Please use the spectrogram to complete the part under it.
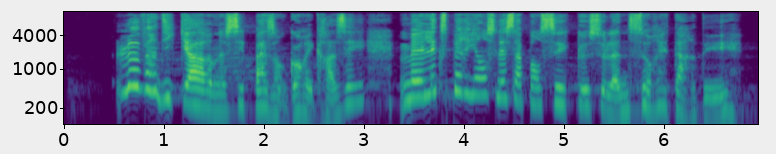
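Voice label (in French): Female Blague, voix françaises; Draenei Sancteforge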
